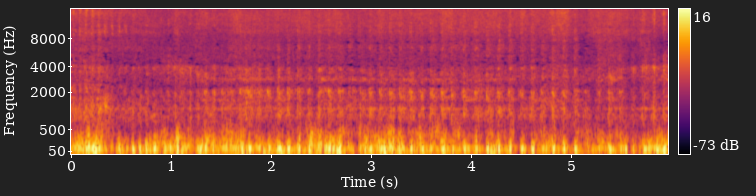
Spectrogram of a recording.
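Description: A small vehicle engine idling with a low, uneven rumble.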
